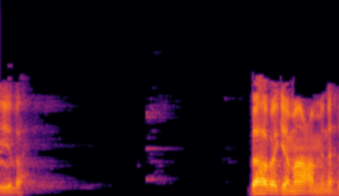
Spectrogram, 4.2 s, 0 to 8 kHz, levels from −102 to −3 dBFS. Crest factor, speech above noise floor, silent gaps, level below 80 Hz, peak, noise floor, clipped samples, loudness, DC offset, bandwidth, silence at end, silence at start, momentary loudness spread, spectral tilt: 20 dB; 53 dB; 1.39-1.71 s, 2.36-2.76 s, 3.04-3.08 s; -62 dBFS; -2 dBFS; -72 dBFS; under 0.1%; -18 LUFS; under 0.1%; 5.2 kHz; 0 s; 0 s; 13 LU; -9 dB/octave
